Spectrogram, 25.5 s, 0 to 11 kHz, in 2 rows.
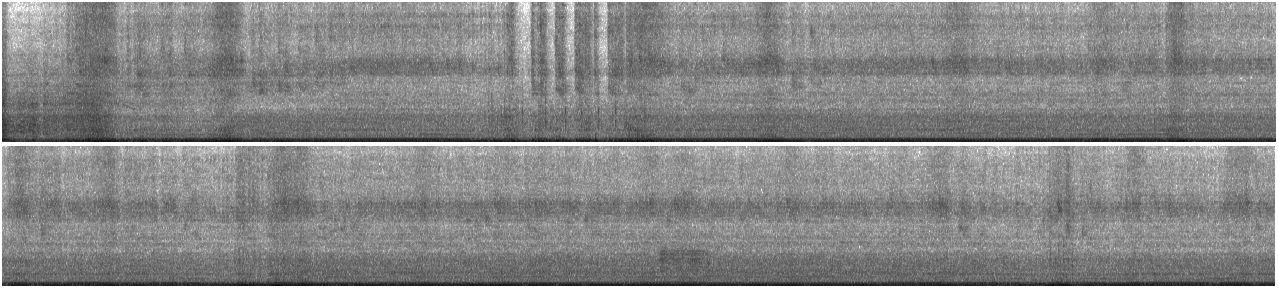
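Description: A Mazda RX-7 engine idles roughly after a clutch and transmission install, a loud, close, uneven rumble with wavering pulses and a few sharp surges early on, running continuously.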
